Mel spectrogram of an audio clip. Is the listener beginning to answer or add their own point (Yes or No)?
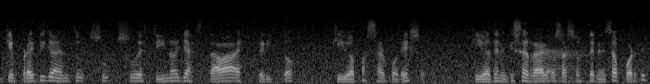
No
